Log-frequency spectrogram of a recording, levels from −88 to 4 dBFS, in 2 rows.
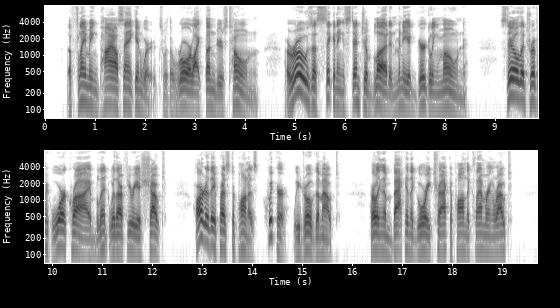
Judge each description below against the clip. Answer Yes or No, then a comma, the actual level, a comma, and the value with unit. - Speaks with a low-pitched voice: Yes, low, 120 Hz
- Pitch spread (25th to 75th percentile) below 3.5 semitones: Yes, average, 3.0 semitones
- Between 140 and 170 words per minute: Yes, average, 160 wpm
